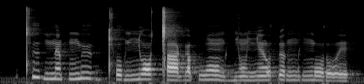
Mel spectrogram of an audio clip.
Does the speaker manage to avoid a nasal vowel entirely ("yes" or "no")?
no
